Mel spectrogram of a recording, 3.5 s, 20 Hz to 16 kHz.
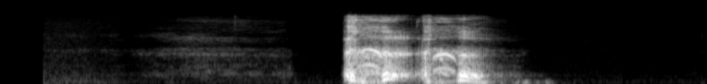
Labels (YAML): expert_labels:
- quality: good
  cough_type: dry
  dyspnea: false
  wheezing: true
  stridor: false
  choking: false
  congestion: false
  nothing: false
  diagnosis: obstructive lung disease
  severity: mild
age: 71
gender: male
respiratory_condition: false
fever_muscle_pain: false
status: healthy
